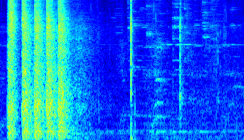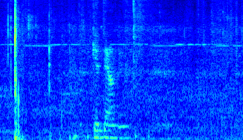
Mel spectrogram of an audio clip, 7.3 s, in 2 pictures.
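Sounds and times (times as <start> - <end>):
gunshots fired from an upstairs window: 0.1 - 1.5
speech: 5.1 - 5.9.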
